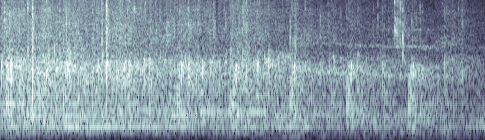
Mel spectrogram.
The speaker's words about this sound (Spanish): Si tú lo crees, da un fuerte aplauso de gloria a Dios.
